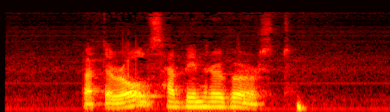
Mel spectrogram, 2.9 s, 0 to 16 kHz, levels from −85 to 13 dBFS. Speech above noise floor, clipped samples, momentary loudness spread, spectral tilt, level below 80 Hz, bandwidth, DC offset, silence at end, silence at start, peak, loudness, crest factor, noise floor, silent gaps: 33 dB; under 0.1%; 14 LU; -7.5 dB/octave; -44 dBFS; 11.5 kHz; under 0.1%; 0.65 s; 0.6 s; -2 dBFS; -17 LUFS; 18 dB; -49 dBFS; none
